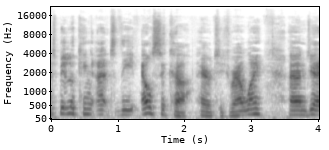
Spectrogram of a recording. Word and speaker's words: Elsecar: today we're going to be looking at the elsica heritage railway and yeah it's pronounced elsica it's not else car i know some people refer to it as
